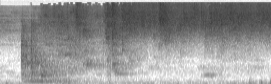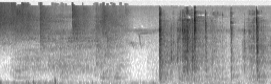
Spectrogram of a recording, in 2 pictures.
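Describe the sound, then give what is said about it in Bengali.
Water is scooped with a small pot from iron jars into a bucket for bathing. A long rushing splash and pour is followed near the end by a few sharper, quick splashes. “খাজাঞ্চি প্রত্যেক জ্বালা হইতে দুই ঘটি করিয়া জল তুলিয়া নিজের বালতি ভর্তি করিয়া লইল তারপরে সম্মুখের পোড়ো জমিটার দক্ষিণ পশ্চিম কোণের পাথরটায় স্নান করিতে বসিল”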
